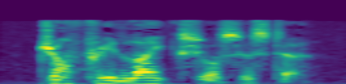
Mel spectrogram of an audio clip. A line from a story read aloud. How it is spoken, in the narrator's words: Jane whispered, proud as if she had something to do with it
